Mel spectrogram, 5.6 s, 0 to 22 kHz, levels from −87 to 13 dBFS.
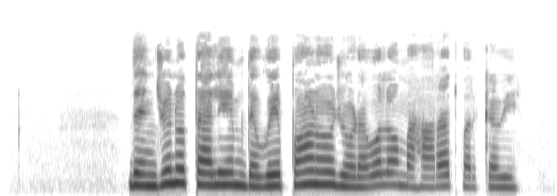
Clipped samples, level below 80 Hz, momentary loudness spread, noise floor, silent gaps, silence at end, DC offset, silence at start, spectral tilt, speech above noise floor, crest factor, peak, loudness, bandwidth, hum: under 0.1%; -74 dBFS; 13 LU; -71 dBFS; none; 0.4 s; under 0.1%; 1.3 s; -5.5 dB/octave; 51 dB; 16 dB; -6 dBFS; -20 LUFS; 10 kHz; none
